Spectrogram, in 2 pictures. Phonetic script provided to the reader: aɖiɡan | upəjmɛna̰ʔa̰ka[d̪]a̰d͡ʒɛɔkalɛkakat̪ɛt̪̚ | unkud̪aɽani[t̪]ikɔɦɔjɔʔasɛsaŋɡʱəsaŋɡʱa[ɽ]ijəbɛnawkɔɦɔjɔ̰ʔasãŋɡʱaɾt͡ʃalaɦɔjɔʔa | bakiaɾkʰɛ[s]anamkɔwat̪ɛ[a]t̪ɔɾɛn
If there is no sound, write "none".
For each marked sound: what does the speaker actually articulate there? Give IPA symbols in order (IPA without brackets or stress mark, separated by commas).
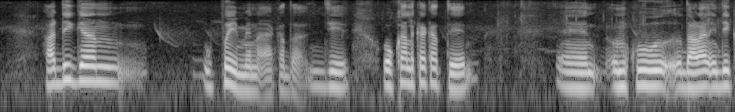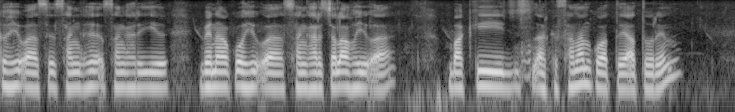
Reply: d̪, d̪, ɾ, s, a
